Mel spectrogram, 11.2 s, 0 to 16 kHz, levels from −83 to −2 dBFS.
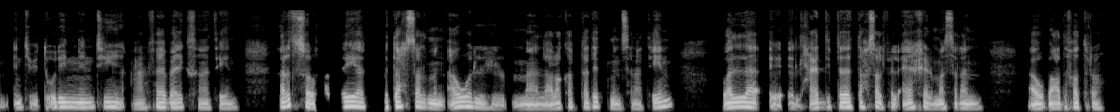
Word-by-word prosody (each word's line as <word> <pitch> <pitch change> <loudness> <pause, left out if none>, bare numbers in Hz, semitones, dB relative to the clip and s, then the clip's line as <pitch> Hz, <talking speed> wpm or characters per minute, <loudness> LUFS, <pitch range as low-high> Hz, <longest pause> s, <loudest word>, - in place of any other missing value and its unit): أنتِ 100 0 -4
بتقولي 115 +5 +1
إن 115 -1 +2
أنتِ 110 +2 +1 0.3
عارفاه 100 +3 -1
بقى 105 -1 +1
لِك 110 - -2
سَنتين، 95 0 -4 0.4
هل - - +6
التصرفات - - +1
دِيّة 125 -2 +5 0.2
بتحصل 120 -2 +3
من 90 -4 +2
أول 105 -8 +2
ما 85 0 -2
العلاقة 90 +5 -1
ابتدت 120 +3 -3
من 90 -2 -1
سَنتين، 105 - -2 0.5
والّا 110 0 +4
آآ - - 0
الحاجات 105 +3 -1
دي 110 - -8
ابتدت 115 0 +3
تحصل 110 - +2
في - - -16
الآخِر 100 0 0
مثلًا 95 0 -1 0.5
أو 90 +1 +4
بعد 100 +1 0
فترة؟ 100 -3 -2
105 Hz, 165 wpm, -26 LUFS, 95-115 Hz, 0.5 s, هل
